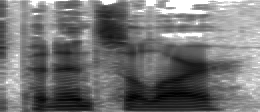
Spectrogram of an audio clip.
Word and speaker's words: peninsular: And no, I didn't mispronounce peninsular in the 2020 edition. That is how it's spelled. Peninsular, with an R, countertops.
